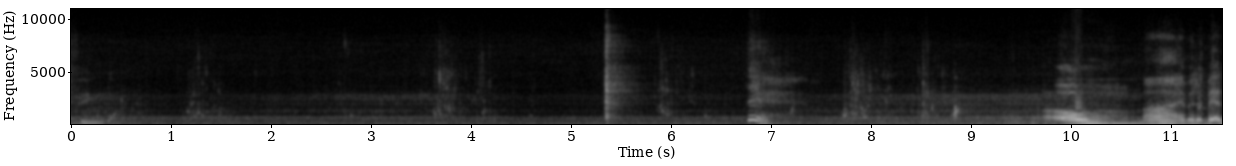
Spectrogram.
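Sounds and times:
ocean waves: 0.0s - 11.5s
speech: 0.1s - 0.6s, 6.9s - 7.1s, 9.8s - 11.5s.

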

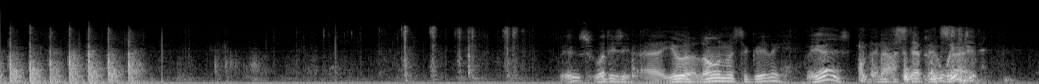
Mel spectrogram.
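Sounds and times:
knocking on a door: 0.0s - 1.5s
speech: 5.7s - 10.0s.

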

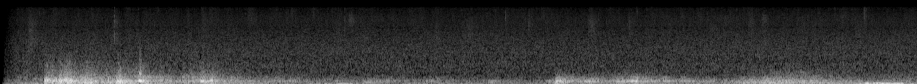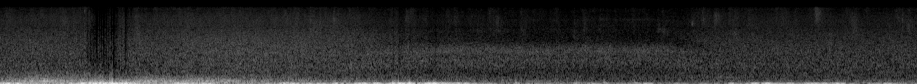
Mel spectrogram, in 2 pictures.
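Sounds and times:
rain in Krizevci: 0.0s - 18.3s.

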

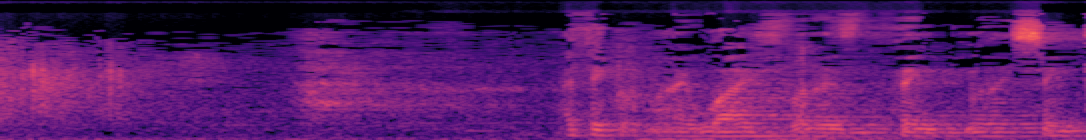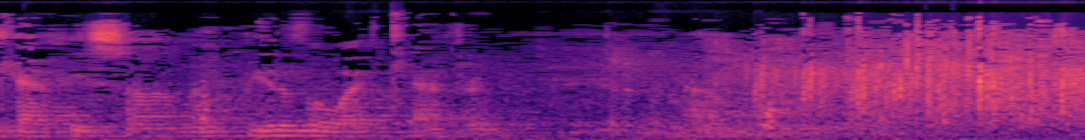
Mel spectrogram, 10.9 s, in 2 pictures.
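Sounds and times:
audience applause: 0.0s - 0.8s, 8.9s - 10.8s
speech: 2.8s - 9.8s.

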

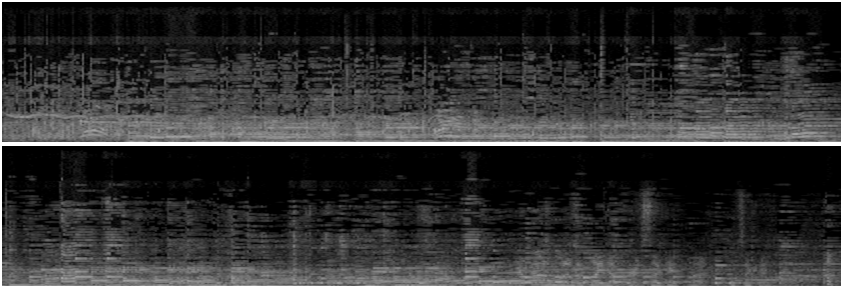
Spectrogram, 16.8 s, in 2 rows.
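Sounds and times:
audience clapping and cheering: 0.0s - 8.8s
band playing with bass line and melodic instruments: 0.0s - 16.7s.

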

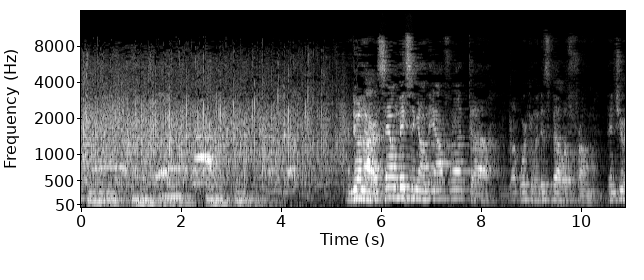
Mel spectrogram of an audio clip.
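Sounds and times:
audience applause: 0.0s - 6.0s
speech: 5.4s - 10.8s.

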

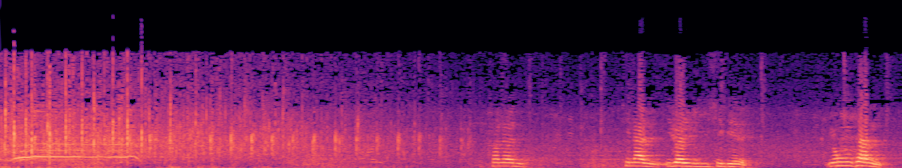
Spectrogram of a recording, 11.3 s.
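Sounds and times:
crowd applauding: 0.0s - 6.1s
speech: 6.2s - 6.8s, 7.8s - 9.5s, 10.3s - 11.2s.

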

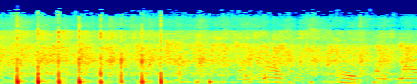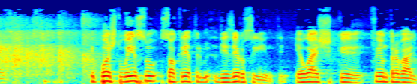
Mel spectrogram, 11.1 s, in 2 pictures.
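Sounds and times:
applause: 0.0s - 7.4s
speech: 6.8s - 11.1s.

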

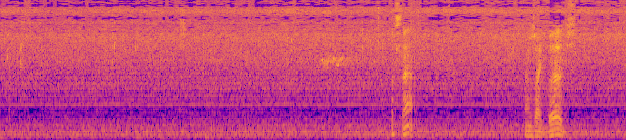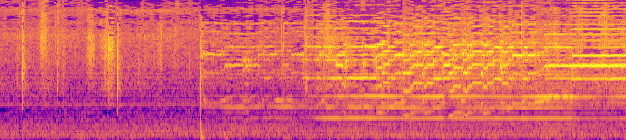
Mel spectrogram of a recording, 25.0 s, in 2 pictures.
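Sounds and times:
speech: 8.0s - 8.4s, 10.6s - 11.6s
bagpipes playing: 16.5s - 25.0s.

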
